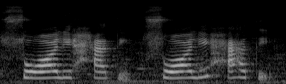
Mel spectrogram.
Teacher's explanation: এখানে যেন সোয়াদ উচ্চারণটা একটু খেয়াল করে করবেন, মোটা করে উচ্চারিত হবে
